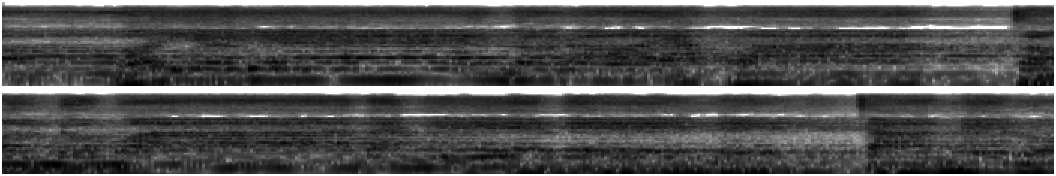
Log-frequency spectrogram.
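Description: Music: a Kikuyu gospel (kigooco) song with long sung notes over a steady backing, a new phrase with a deeper bass line coming in about four seconds in.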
